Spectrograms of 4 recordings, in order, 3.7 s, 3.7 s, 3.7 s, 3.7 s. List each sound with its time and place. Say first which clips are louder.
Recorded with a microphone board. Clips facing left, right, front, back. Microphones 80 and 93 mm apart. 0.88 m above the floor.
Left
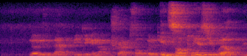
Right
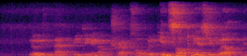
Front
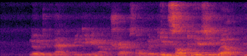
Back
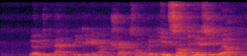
0.4 s a man speaking: even, back 2 dB; 150° right, 0.9 m
2.4 s a man speaking: left 1 dB, front 1 dB; 20° left, 0.6 m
